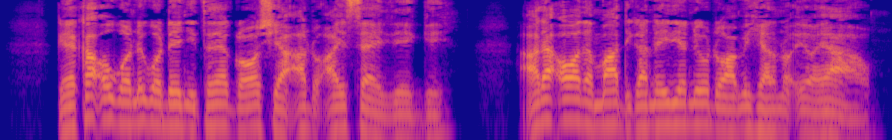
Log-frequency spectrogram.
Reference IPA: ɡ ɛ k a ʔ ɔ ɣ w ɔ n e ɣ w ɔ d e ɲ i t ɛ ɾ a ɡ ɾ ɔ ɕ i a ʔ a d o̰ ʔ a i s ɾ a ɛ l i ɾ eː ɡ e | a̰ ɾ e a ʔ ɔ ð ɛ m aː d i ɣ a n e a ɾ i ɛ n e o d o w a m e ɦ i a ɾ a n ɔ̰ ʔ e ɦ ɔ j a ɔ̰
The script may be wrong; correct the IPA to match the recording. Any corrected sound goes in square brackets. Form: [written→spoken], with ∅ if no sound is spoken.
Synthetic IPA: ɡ ɛ k a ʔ [ɔ→o] ɣ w ɔ n e ɣ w ɔ d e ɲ i t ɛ ɾ [a→ɛ] ɡ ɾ ɔ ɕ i a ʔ a d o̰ ʔ a i s ɾ a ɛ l i ɾ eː ɡ e | a̰ ɾ e a ʔ ɔ ð ɛ m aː d i ɣ a n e [a→i] ɾ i ɛ n e o d o w a m e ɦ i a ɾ a n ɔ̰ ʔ e [ɦ→∅] ɔ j a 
